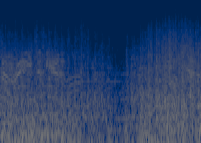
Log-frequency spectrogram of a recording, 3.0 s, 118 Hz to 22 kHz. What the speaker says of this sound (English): 45mm gun and the coax machine gun tearing into the Grenadiers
